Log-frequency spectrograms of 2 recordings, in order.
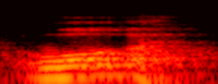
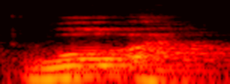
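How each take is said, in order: The two takes are said the same way.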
